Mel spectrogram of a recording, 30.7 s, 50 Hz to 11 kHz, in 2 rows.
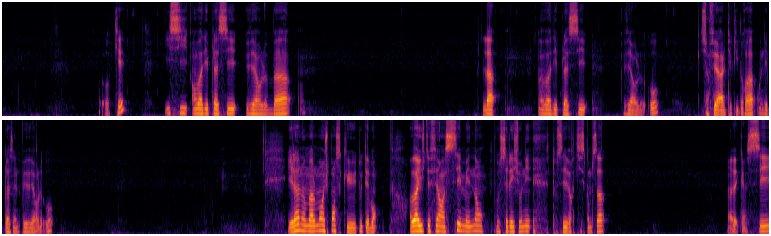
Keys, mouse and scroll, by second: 0.4 Tab, 2.4 right click, 2.6 b, 4.5-7.7 drag, 9.3 ctrl+r, 10.7 right click, 13.1 alt+right click, 14.3-16.0 drag, 16.0 z, 17.4 z, 19.4-20.3 ctrl+scroll down 1, 20.8 z, 22.6 z, 23.5 right click, 23.8-24.3 shift+scroll down 2, 24.3 scroll up 1, 25.4 c.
